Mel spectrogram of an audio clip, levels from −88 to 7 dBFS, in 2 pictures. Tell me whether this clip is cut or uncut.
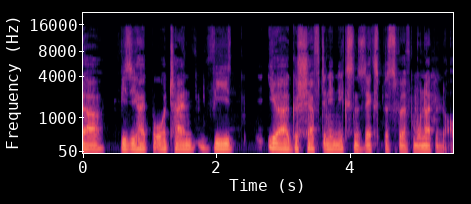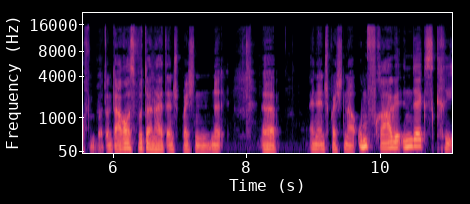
uncut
